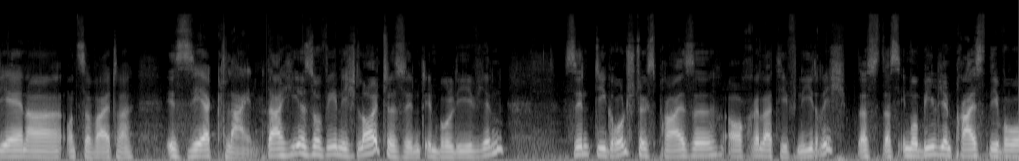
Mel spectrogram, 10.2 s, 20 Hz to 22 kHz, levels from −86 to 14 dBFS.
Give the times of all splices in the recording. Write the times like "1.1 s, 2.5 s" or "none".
2.6 s, 8.5 s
